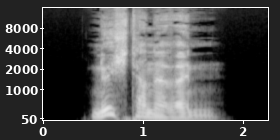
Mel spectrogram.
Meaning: inflection of nüchtern: 1. strong genitive masculine/neuter singular comparative degree 2. weak/mixed genitive/dative all-gender singular comparative degree
- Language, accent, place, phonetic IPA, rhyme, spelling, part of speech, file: German, Germany, Berlin, [ˈnʏçtɐnəʁən], -ʏçtɐnəʁən, nüchterneren, adjective, De-nüchterneren.ogg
